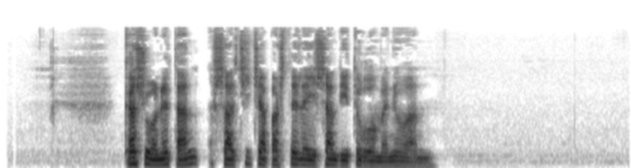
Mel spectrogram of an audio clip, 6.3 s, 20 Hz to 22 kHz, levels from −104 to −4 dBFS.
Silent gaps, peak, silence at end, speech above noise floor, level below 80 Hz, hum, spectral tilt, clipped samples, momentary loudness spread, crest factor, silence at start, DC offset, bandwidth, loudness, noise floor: none; 0 dBFS; 2 s; 51 dB; -60 dBFS; none; -5 dB/octave; under 0.1%; 9 LU; 24 dB; 1.25 s; under 0.1%; 11.5 kHz; -22 LUFS; -72 dBFS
